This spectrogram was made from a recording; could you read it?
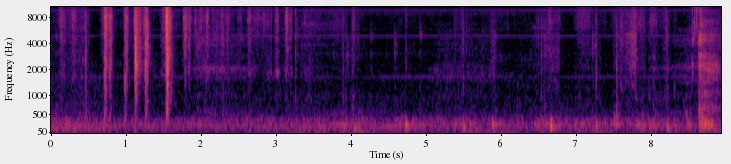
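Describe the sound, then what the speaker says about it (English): Tarot cards being shuffled by hand in a quiet room, with crisp riffling bursts early on followed by softer, scattered card slaps and patters spread across the rest, close and fairly faint. "I'm going to go ahead and shuffle now"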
